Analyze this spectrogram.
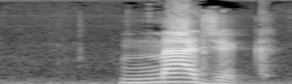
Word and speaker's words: magic: Magic, I will stress on ma.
